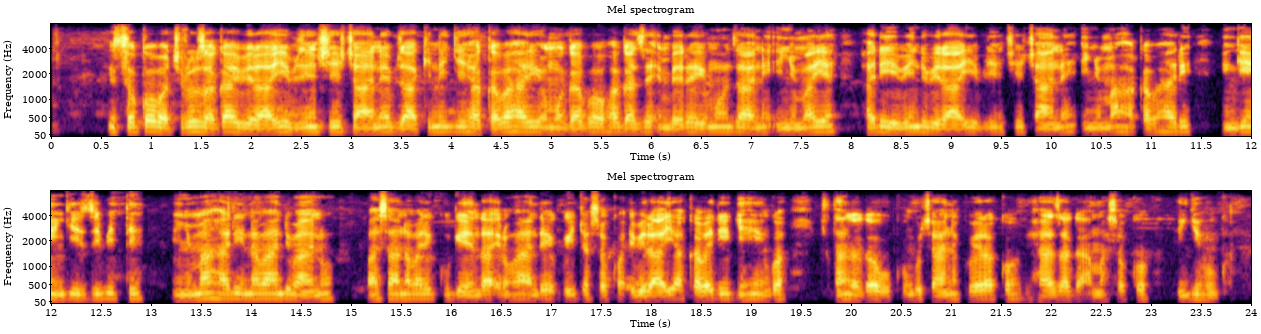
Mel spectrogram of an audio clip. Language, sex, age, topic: Kinyarwanda, male, 25-35, finance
